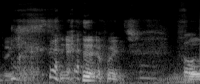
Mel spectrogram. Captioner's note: both laugh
